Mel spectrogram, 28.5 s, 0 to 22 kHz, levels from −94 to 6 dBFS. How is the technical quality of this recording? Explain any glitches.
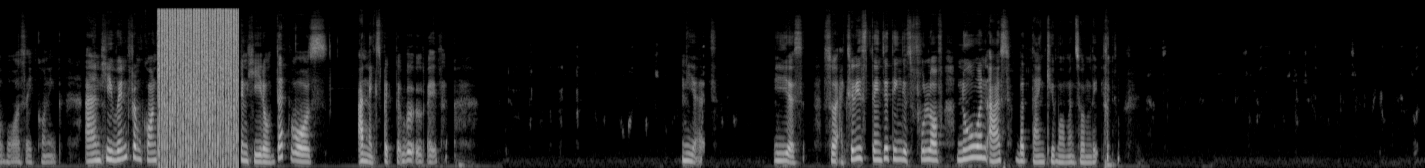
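The recording is marred by one clear fault in this speech clip. From 3.16 to 4.82 s, just after "he went from", a compressed stream played as audio occurs: an encoded Dolby Digital bitstream, which fits AC-3 at a high bitrate, reached the output as raw samples without decoding. Each coded frame becomes a 13.3 ms burst of noise then silence, repeating 31.25 times a second, so the voice is replaced by very loud, chattering static.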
